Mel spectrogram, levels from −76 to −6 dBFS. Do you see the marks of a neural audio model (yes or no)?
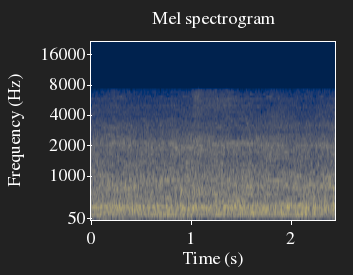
yes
